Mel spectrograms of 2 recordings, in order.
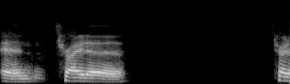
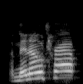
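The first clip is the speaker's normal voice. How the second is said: surprised question; 8 semitones higher than usual. Real, not acted. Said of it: "Somebody told me to get a minnow trap".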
